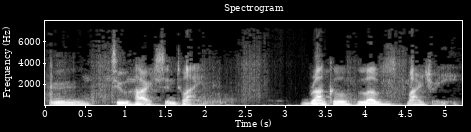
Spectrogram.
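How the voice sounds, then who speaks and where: An actor playing a sly, blustery middle-aged uncle in a 1950s radio comedy, hemming and theatrical. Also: male voice, on the low side, slow pace, vocal fry. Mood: smug, sentimental. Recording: vintage radio recording, narrow band, hiss.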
